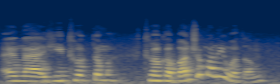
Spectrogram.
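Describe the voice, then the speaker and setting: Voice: medium pitch, sing-song, a little fast. A young podcast panelist talking casually in a group discussion. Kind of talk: casual chat. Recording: muffled audio with faint room noise.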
